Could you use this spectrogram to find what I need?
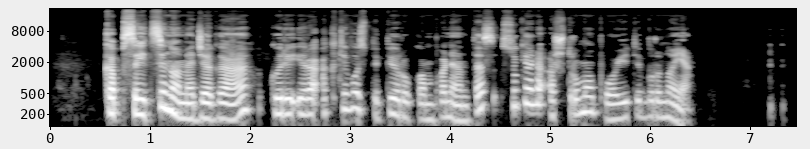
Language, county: Lithuanian, Vilnius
